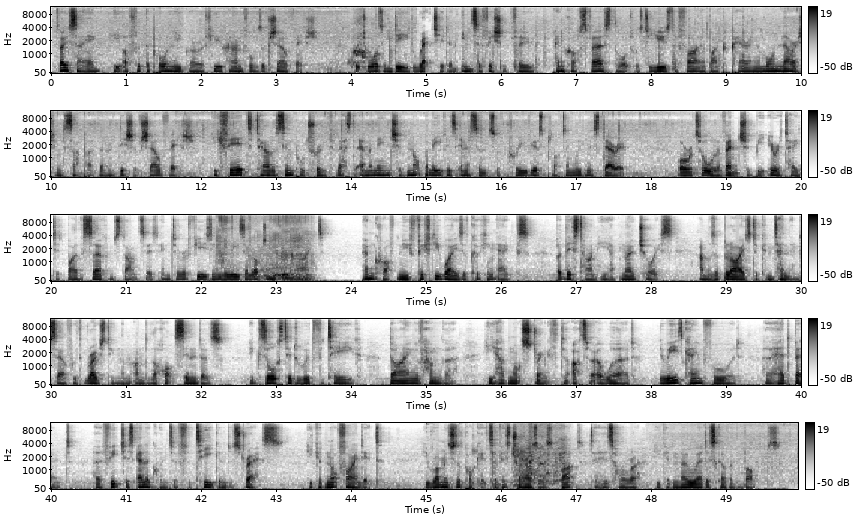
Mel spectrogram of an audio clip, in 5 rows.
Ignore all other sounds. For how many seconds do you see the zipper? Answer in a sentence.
The zipper can be heard for 5 seconds in total.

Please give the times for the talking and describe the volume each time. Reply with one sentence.
The talking can be heard from 0.0 to 49.8 s, at a steady volume.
